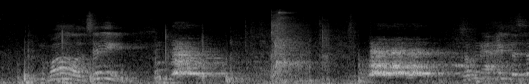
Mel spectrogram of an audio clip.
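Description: A dog barks in a family home, several short bark bursts mixed in with voices talking close by.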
